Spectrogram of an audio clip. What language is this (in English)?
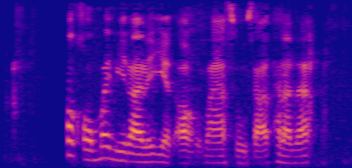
Thai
